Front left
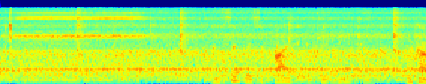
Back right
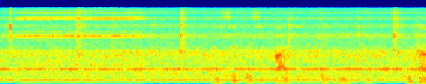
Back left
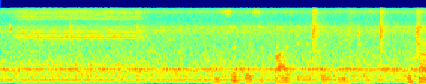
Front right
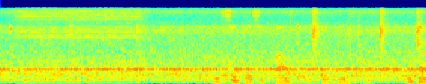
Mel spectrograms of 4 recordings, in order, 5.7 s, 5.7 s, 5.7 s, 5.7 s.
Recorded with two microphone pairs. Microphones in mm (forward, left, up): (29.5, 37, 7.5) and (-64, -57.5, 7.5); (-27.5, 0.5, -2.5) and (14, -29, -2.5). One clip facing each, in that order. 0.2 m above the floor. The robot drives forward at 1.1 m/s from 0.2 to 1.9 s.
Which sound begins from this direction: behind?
A man speaking, at 2.8 s.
